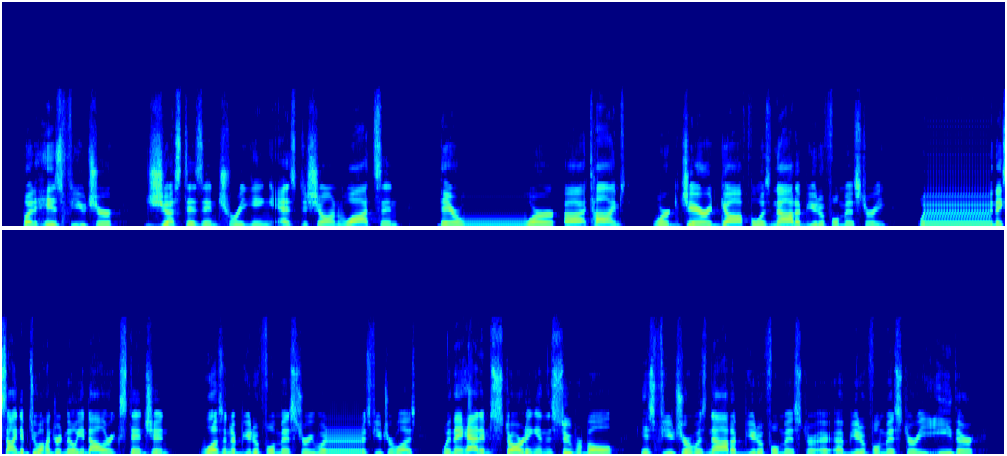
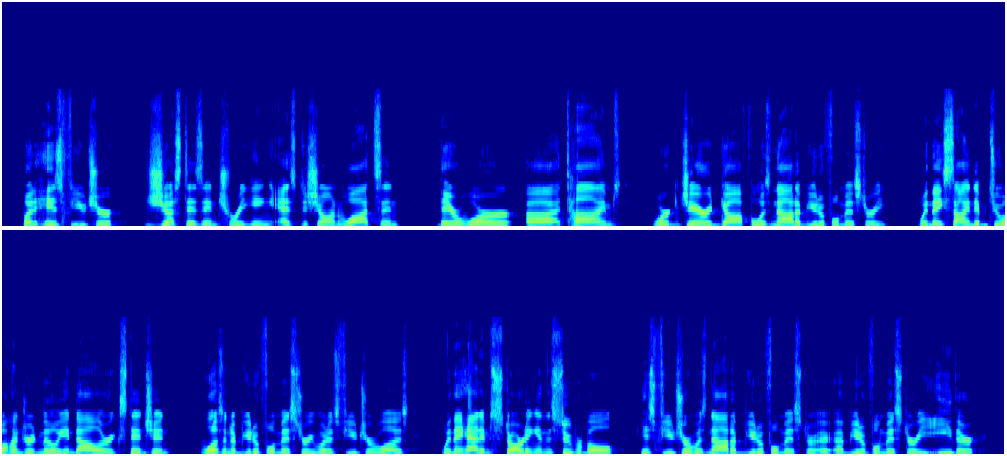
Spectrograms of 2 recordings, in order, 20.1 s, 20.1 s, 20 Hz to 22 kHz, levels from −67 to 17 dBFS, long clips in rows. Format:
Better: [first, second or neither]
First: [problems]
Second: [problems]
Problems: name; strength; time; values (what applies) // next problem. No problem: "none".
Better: second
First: audio freezing; at 4.5 s for 0.5 s, at 9 s for 0.5 s and at 13 s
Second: none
